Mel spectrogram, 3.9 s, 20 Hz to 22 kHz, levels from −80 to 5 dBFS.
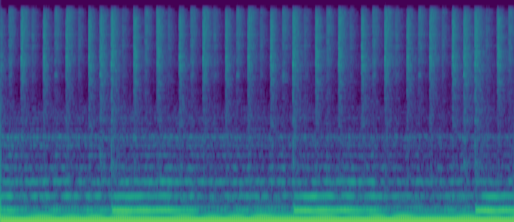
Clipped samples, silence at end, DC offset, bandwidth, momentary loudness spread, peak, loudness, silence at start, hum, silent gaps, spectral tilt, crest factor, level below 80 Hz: under 0.1%; 0 s; under 0.1%; 19 kHz; 1 LU; -6 dBFS; -19 LUFS; 0 s; none; none; -6 dB/octave; 10 dB; -18 dBFS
